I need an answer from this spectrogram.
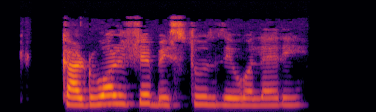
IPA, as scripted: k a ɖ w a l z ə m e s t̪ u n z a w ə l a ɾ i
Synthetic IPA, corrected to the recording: k a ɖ w ɑ l ʒ ə b e s t̪ u n z e w ə l a ɾ i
